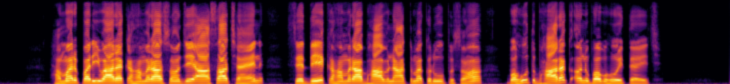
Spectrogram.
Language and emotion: Maithili, sad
